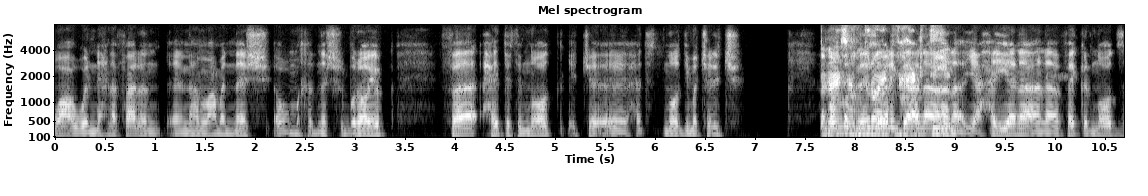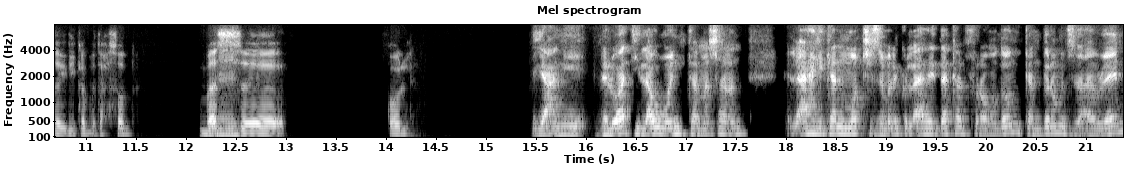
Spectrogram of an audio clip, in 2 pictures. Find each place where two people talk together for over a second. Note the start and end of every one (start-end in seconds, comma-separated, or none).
7.7-9.2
